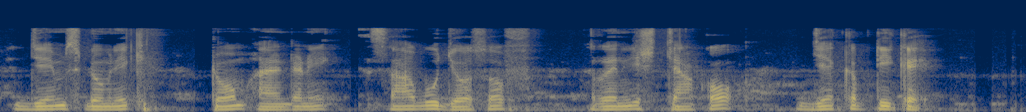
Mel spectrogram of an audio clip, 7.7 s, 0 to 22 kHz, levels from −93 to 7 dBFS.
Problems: background sounds at intervals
